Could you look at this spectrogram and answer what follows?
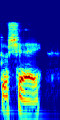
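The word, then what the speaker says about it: Gauthier: it's spelled GA you thi er but it's pronounced Gautier she she's an incredible woman man adopted brought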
